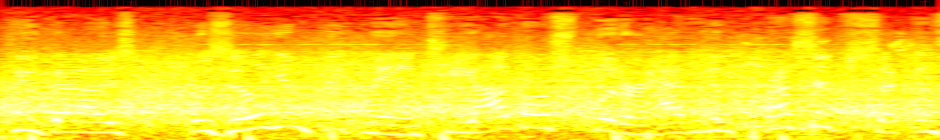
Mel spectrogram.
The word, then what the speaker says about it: Tiago: But he says the pronunciation of his first name is closer to Thiago, not Tiago.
